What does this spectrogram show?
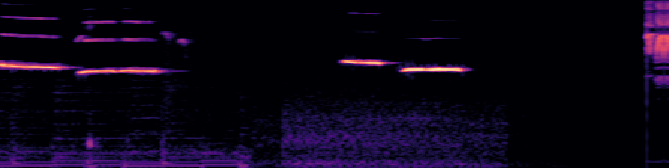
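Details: A Black-capped Chickadee whistles its clear two-note 'fee-bee' song twice, a higher note sliding to a lower one; a brief rustle ends the clip.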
